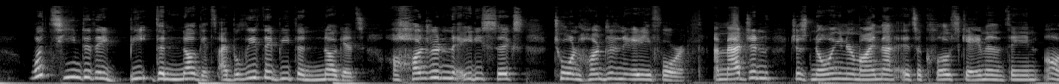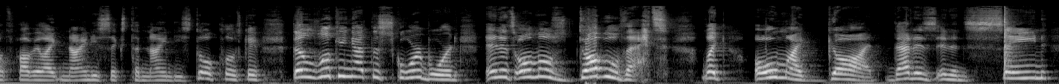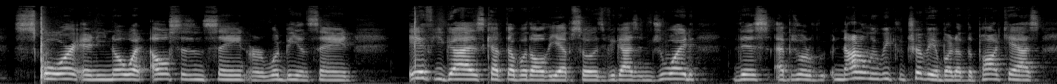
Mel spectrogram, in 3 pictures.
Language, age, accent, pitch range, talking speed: English, 20-39, American, 215-295 Hz, 180 wpm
